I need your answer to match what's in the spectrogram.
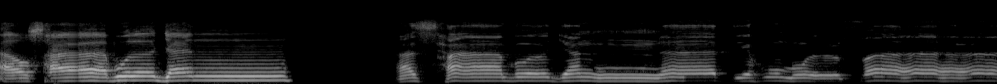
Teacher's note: Yang jannati tahan dulu lebih lama nunnya.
